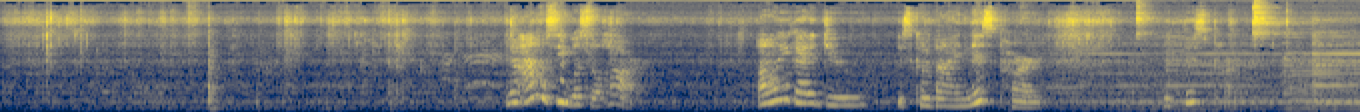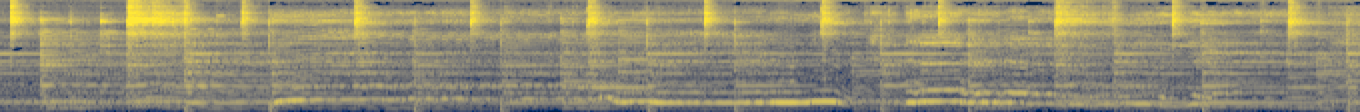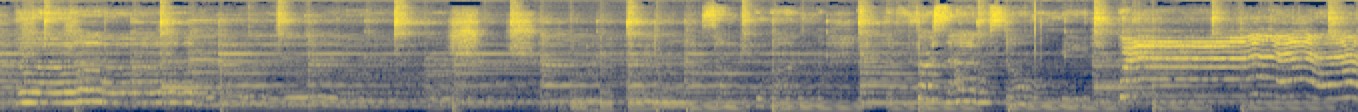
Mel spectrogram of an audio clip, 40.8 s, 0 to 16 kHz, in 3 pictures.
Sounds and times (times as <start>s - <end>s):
Music: 9.8s - 40.7s
Female singing: 16.3s - 26.5s, 27.2s - 32.1s, 34.2s - 35.6s, 36.3s - 40.7s.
